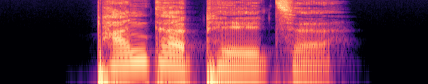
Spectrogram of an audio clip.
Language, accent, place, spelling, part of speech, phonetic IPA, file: German, Germany, Berlin, Pantherpilze, noun, [ˈpantɐˌpɪlt͡sə], De-Pantherpilze.ogg
- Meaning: nominative/accusative/genitive plural of Pantherpilz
